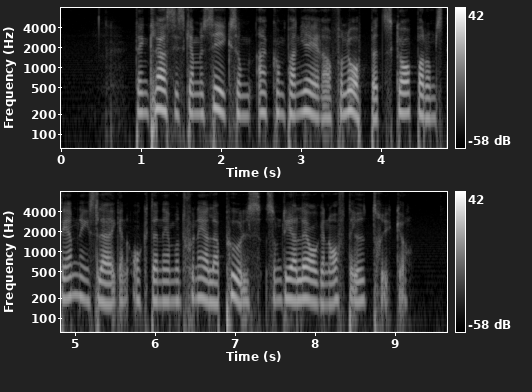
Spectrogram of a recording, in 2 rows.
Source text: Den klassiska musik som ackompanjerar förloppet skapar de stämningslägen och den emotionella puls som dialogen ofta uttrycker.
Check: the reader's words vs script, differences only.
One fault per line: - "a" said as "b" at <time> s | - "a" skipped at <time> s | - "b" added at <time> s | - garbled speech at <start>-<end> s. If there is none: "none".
none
